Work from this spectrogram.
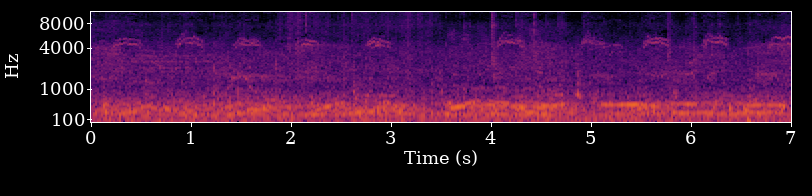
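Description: Old-line pigeons coo in repeated low, rolling calls close by, with a faint high chirp recurring every half second or so over a steady background of birds.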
